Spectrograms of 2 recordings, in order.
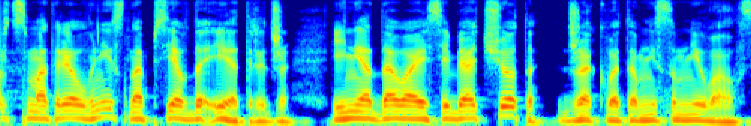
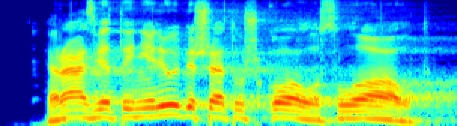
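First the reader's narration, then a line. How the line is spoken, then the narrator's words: Roaring. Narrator (Russian): взревел псевдоэтридж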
